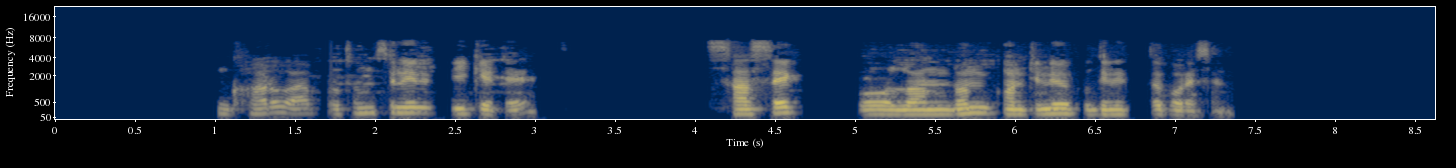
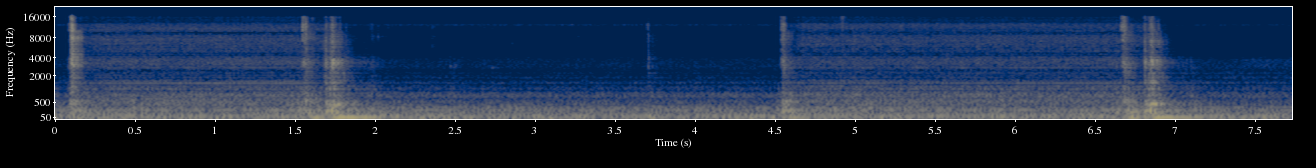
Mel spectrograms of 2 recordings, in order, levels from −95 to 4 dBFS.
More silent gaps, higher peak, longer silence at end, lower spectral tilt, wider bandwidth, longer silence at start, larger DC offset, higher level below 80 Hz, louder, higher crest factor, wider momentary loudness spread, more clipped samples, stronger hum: first, 2.43-2.47 s, 3.07-4.07 s, 4.68-5.01 s, 6.75-6.82 s vs none; first, -4 dBFS vs -16 dBFS; first, 1.35 s vs 0 s; first, -5.5 dB/octave vs -4 dB/octave; second, 7.6 kHz vs 16 kHz; first, 1 s vs 0 s; neither; second, -68 dBFS vs -46 dBFS; first, -25 LUFS vs -44 LUFS; about the same, 22 dB vs 26 dB; about the same, 15 LU vs 14 LU; neither; neither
